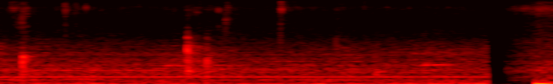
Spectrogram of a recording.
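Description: Macaroni payasam being stirred in a pan with strained palm jaggery water gives soft, wet squishing and sloshing sounds with a few sharper splashes. The stirring is close and steady over a low background hum, then cuts off briefly near the end.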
